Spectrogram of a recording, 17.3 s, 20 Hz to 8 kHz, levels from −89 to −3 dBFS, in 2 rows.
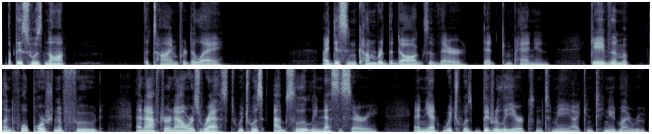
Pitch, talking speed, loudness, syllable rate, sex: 90 Hz, 155 wpm, -23 LUFS, 5.4 syllables/s, male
